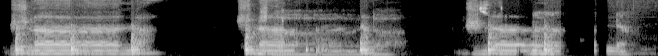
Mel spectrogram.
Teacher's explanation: the first a is long so it gets two beats one is short gets one beat so it has three beats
